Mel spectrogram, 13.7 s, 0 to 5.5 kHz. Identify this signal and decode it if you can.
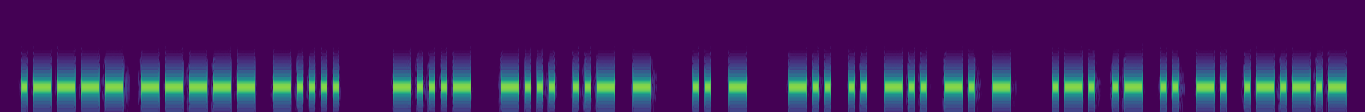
Morse code, heard as a keyed tone, about 20 wpm, 600 Hz. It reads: 106 <BT> BUT IT DIDNT RAIN.
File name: cw-books / winnie-the-pooh / winnie-20wpm-page-0106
